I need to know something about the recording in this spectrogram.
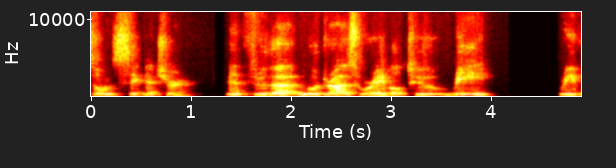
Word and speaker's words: mudras: and we pronounce it mudras rather than mudras so the accent is on the last day the gestures of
